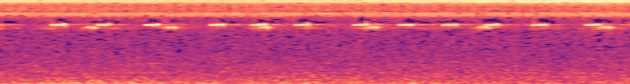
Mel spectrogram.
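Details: Summertime crickets beside a golden wheat field in the countryside; bright, high chirps pulse in quick, slightly uneven pairs above a constant shrill hiss, light breeze rumbling low.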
